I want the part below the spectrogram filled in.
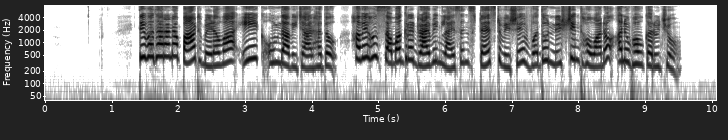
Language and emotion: Gujarati, happy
